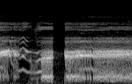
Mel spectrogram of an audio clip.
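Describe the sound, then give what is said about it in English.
A band's drummer imitates a pig squeal, a loud, raspy, high-pitched shriek broken by a brief gap, then one sustained harsh squeal held to the end, strained. “Do your best impression of a pig, dude.”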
